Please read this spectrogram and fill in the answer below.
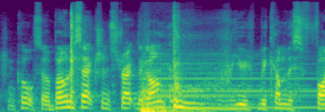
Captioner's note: donggg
